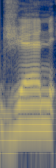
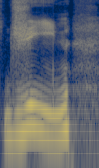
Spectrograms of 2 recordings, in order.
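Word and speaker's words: Gean: Jean that's their names it's not Jen it's Gan it's spelled g e a n and that's how you spell Gan for a girl and that's her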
